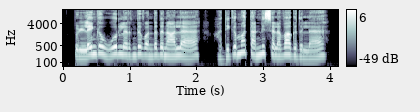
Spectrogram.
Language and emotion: Tamil, sad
